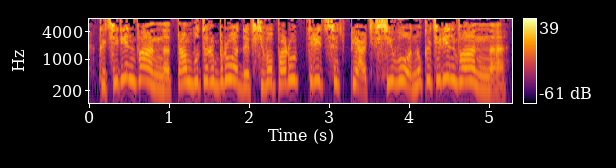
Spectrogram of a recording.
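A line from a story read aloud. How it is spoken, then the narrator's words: Excited ringing boy's shout. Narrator (Russian): один мальчишеский, звонкий, возбужденный голос крикнул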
